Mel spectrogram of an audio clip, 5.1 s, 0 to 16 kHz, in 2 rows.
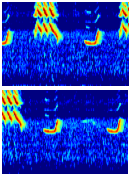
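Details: Along the Oredezh River, Leningrad Oblast, Russia, on 8 April 2023, a spring bird alternates bursts of four fast, high, slurred chirps with single rising whistles, repeating the pattern.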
